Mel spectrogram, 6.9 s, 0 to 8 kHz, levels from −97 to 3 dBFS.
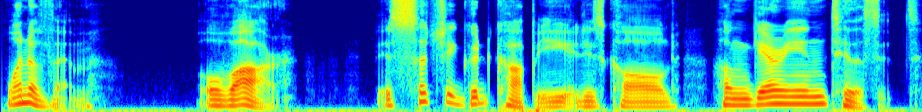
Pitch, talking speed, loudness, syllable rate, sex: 115 Hz, 120 wpm, -19 LUFS, 4.3 syllables/s, male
